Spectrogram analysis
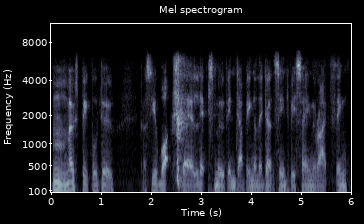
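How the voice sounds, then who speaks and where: A man's voice: low voice, level tone, moderate pace, fairly bright tone. A man teaching an English class, questioning students and explaining words simply with repetition and rephrasing. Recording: dull, lo-fi classroom recording.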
